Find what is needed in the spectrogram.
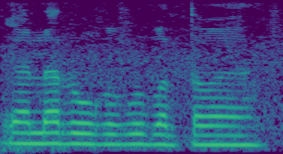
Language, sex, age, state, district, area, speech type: Kannada, female, 45-60, Karnataka, Bidar, urban, spontaneous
